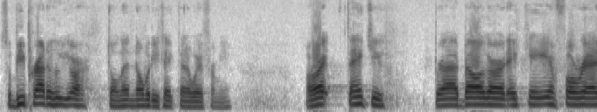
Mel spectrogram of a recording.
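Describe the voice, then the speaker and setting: With a dark, mellow tone, a man talks at a fairly quick pace using ordinary pitch variation. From Saskatchewan, Canada. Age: 40s. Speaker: rapper and youth mentor. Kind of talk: motivational talk to students. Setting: museum event with student audience. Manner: casual.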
